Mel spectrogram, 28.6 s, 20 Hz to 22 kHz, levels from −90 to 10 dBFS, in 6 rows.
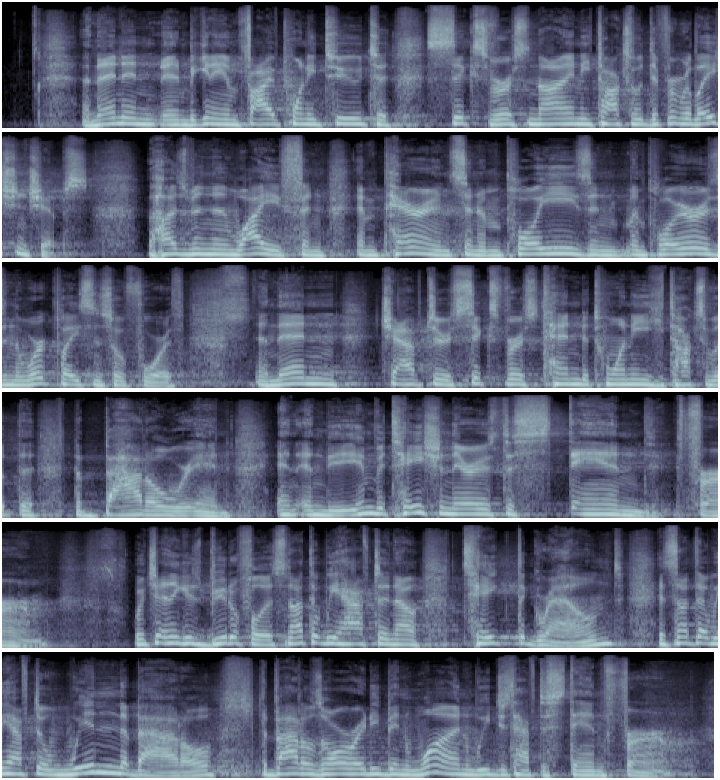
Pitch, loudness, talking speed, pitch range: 155 Hz, -16 LUFS, 195 wpm, 135-170 Hz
